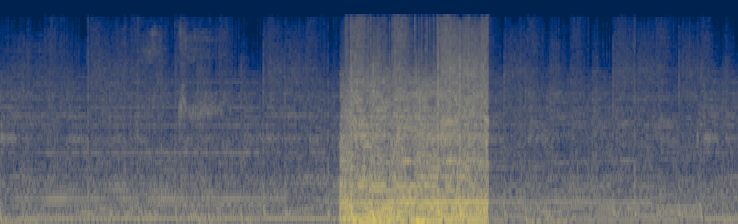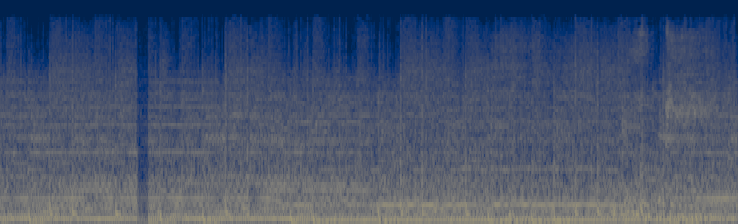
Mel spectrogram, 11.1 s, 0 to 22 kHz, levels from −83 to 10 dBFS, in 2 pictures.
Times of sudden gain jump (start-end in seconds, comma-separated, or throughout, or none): 2.56-3.67, 6.57-6.66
